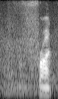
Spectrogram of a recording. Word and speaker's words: front: Front desk. Pronunciation. Use the short sound uh uh like cup and up. Front. Front desk. Use a stop T for front. Do not release the sound.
